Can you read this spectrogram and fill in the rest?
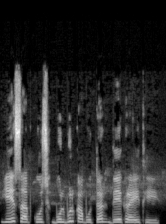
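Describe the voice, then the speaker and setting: Slow, high-voiced woman narrating. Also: a little mellow, dry recording. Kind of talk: scripted story narration for cartoon.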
